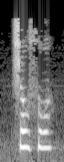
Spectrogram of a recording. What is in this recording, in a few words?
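"收缩", Mandarin Chinese; chinese-flashcards; hsk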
